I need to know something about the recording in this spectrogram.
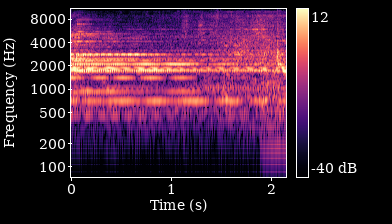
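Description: Live band music: a long held note or chord ringing steadily between sung lines, fading near the end.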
